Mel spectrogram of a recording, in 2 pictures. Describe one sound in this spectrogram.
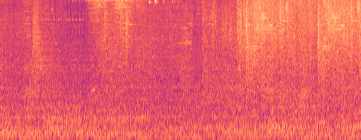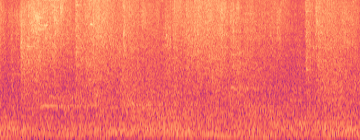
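Weapons clash and magic blasts crackle in a fast fight.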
